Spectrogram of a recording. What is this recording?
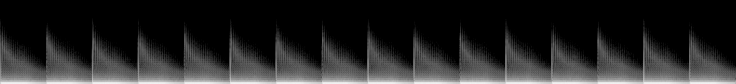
Samples recorded from an ARP 2600 synth.
More Infos:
